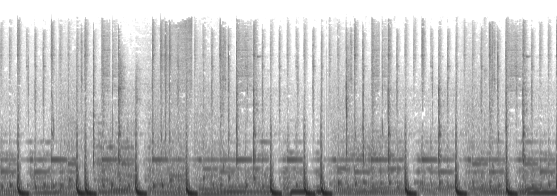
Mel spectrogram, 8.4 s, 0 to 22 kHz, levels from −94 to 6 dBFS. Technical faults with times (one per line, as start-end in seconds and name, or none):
5.72 dropped samples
